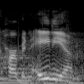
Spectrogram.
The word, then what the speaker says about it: carbonadium: Dax Foster says, I'm pretty sure it's a long A on carbonadium.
